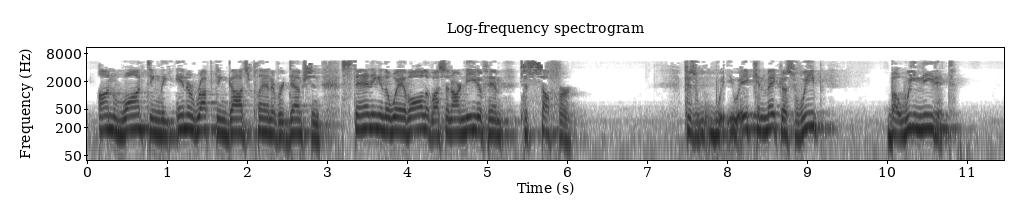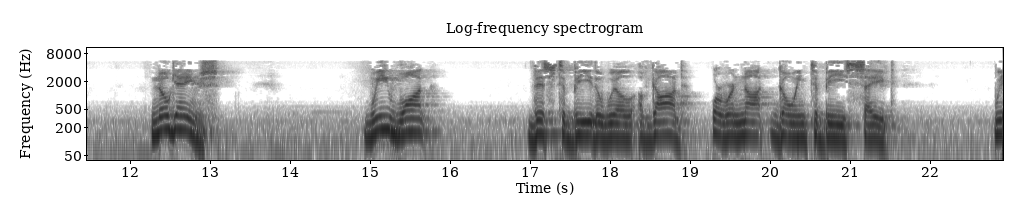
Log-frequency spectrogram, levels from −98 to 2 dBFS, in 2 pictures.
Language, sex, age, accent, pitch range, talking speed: English, male, 40-59, American, 115-145 Hz, 130 wpm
